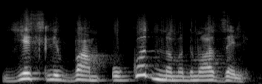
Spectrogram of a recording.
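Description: A woman voicing a poor, shy but proud teenage boy with a hoarse, timid voice. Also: mid-range voice, expressive, a little slow. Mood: restrained. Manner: quiet, restrained, polite.

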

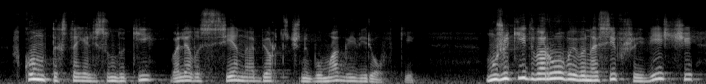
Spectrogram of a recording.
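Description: A woman reading a classic novel aloud as narrator, in a measured, expressive storytelling manner. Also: mid-range voice.

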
